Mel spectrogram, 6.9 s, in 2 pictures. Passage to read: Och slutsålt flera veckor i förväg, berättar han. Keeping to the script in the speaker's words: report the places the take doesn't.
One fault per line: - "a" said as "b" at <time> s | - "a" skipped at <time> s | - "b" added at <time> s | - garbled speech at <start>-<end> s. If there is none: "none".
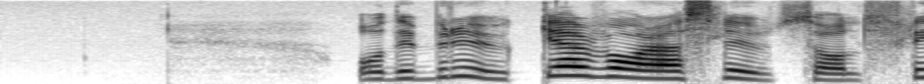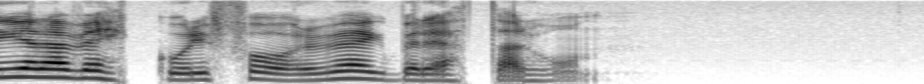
- "det brukar vara" added at 1.5 s
- "han" said as "hon" at 5.4 s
